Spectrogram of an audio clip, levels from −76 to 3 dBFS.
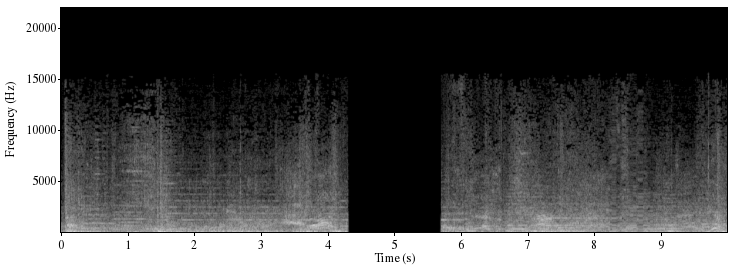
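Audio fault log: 4.30 to 5.69 s, rebuffering stall: the player exhausted its store of downloaded audio and halted playback until fresh data came in. The sound drops abruptly to silence for about 1.4 s, then picks up at exactly the point where it broke off. No material is skipped or repeated; the gap simply pushes everything after it later, stretching the clip by the length of the wait.
8.11 to 8.89 s, robotic sound from repeated short buffers: new audio likely arrived too infrequently, so the playback software covered each gap by looping the most recent short chunk while the genuine audio in between was dropped. Most of this stretch, around seven tenths of it, is made of these repeats. They impose a steady 100 Hz buzz, which fits a repeated chunk of about 10 ms, turning the sound metallic and rigid while it still loosely tracks its original contour.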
